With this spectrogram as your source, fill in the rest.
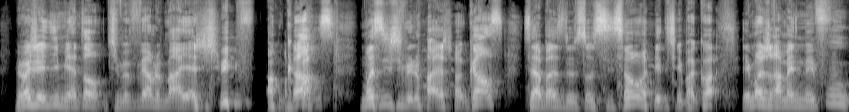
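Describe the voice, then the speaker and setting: Fairly high in pitch and fairly quick, this man talks in a plain, everyday voice. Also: ordinary pitch variation. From Paris, France (7th arrondissement). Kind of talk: casual chat.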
